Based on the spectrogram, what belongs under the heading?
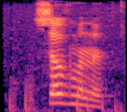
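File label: "сӧвмыны", Komi, female; audio dict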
